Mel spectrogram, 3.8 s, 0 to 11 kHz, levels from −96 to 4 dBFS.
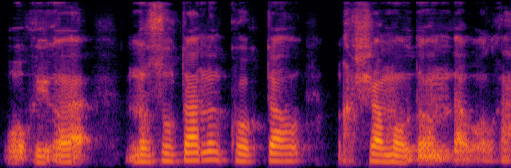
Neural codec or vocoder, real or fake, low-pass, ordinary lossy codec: vocoder, 22.05 kHz, 80 mel bands, HiFi-GAN; fake; none; none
